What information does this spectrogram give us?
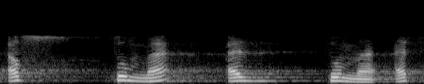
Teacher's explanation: تلاحظ هبوط منحنى درجة الصفير رويدا رويدا. إذن أقوى الدرجات في الصاد ثم الزاي ثم السين. · إذن الصفة الأولى وهي الصفير حروفها الزاي والسين والصاد، مراتبها تكون درجة الصفير أقوى في الصاد وهذا واضح، ثم الزاي ثم السين. فلو أنك قلت أص ثم أز ثم أس تلاحظ هبوط منحنى درجة الصفير رويدا رويدا.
